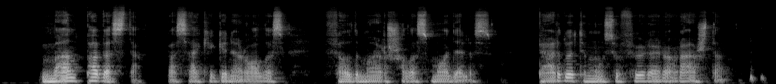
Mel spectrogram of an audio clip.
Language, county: Lithuanian, Kaunas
